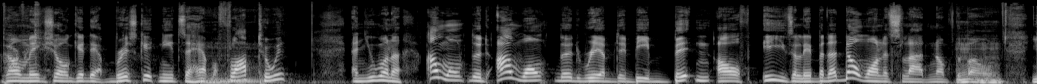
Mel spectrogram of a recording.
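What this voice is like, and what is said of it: Put-on barbecue accent. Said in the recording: “I'm doing my barbecue accent.”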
